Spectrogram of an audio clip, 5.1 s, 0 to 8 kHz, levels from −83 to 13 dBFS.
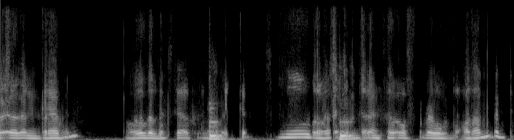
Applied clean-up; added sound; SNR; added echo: neural diffusion model UNIVERSE++.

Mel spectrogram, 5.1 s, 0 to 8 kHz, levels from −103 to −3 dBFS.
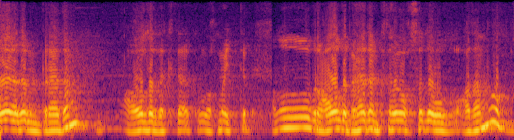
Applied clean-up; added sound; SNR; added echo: none; none; none; none.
